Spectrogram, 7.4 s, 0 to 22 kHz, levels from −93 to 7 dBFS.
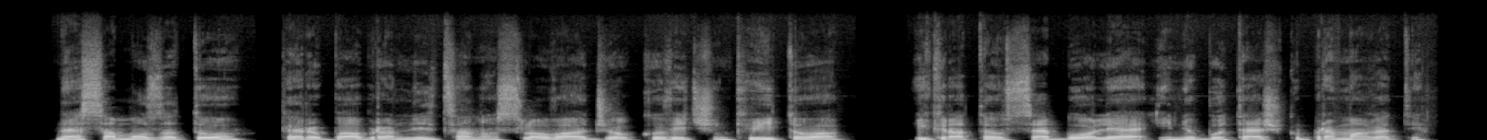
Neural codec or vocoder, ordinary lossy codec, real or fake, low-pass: none; none; real; 19.8 kHz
